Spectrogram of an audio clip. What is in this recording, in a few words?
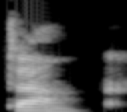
"tank", Sound t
